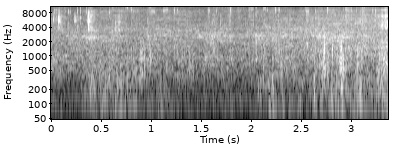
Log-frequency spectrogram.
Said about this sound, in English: Oh good, it's windy.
